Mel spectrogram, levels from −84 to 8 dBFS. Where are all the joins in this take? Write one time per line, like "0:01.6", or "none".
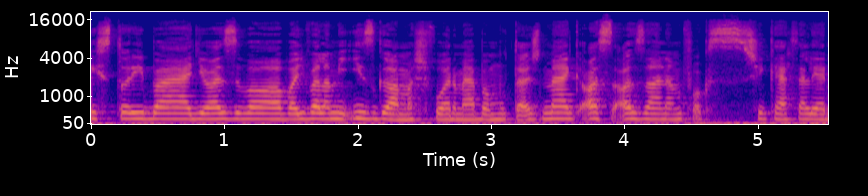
none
